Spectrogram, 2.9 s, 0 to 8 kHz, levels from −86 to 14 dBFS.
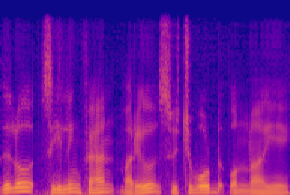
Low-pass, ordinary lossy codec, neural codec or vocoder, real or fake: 7.2 kHz; none; codec, 16 kHz, 0.7 kbps, FocalCodec; fake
